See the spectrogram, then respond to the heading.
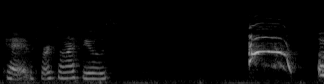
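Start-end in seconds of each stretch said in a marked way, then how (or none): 2.5-3.2 sudden high yelp of surprise; startled shriek. Real, not acted. Girl unboxing squishies, startled by touch, shrieks. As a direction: jump and shriek at the feel of it.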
